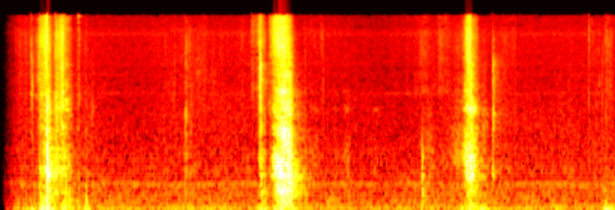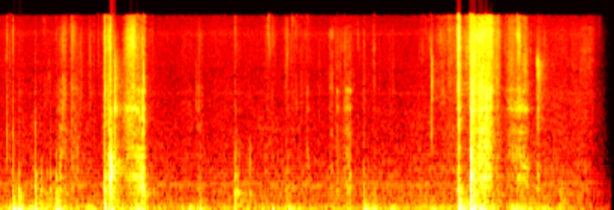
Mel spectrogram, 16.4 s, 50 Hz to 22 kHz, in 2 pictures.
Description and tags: VEGETABLES CUTTING - 3
Sound of someone who is cutting vegetables (chicory). Sound recorded with a ZOOM H4N Pro.
Son de quelqu’un qui coupe des légumes (endive). Son enregistré avec un ZOOM H4N Pro.
cut, knife, slice, couteau, eat, cook, legumes, kitchen, legume, nourriture, vegetable, cooking, food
